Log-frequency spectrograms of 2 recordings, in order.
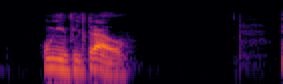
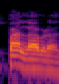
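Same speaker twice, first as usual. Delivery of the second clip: "palabra" stressed on PA, said louder; stress on the first syllable; 7 dB louder than usual. Shown as a demonstration. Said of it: "La mayor fuerza está en la pa".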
